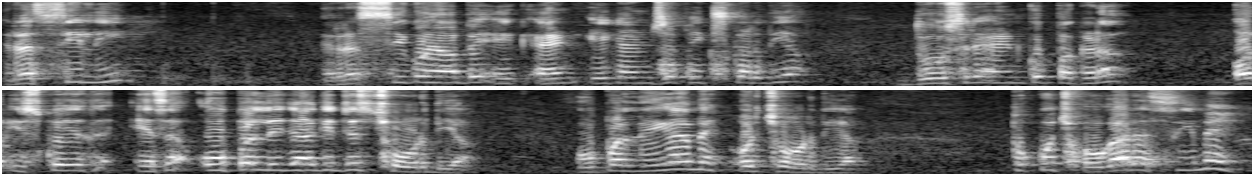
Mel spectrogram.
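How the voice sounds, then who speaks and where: High-voiced man lecturing a class. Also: normal speed, a little hiss or hum, poor audio. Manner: questions the class constantly, repeats key terms. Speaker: physics teacher.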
